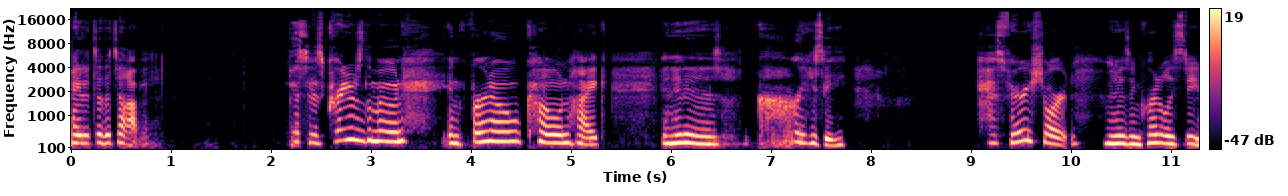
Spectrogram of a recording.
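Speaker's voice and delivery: panting, out of breath, breathing hard. Just reached the top of a short, steep hike, speaking while panting. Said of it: "Sorry, I'm panting".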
